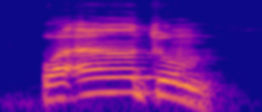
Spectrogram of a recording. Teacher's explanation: نون ساکن کے بعد تا ہے، اخفاء حقیقی ہوگا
